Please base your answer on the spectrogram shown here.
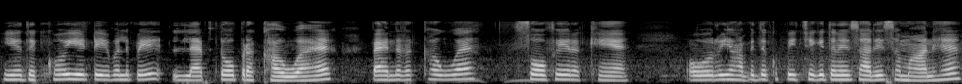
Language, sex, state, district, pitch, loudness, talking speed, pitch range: Hindi, female, Haryana, Charkhi Dadri, 220 Hz, -16 LUFS, 155 wpm, 205-230 Hz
